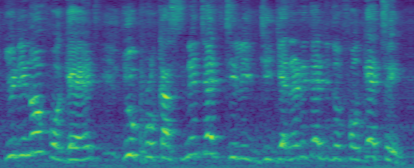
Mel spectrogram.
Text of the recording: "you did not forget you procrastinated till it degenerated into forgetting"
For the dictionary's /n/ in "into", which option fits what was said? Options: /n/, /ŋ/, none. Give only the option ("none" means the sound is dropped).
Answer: none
